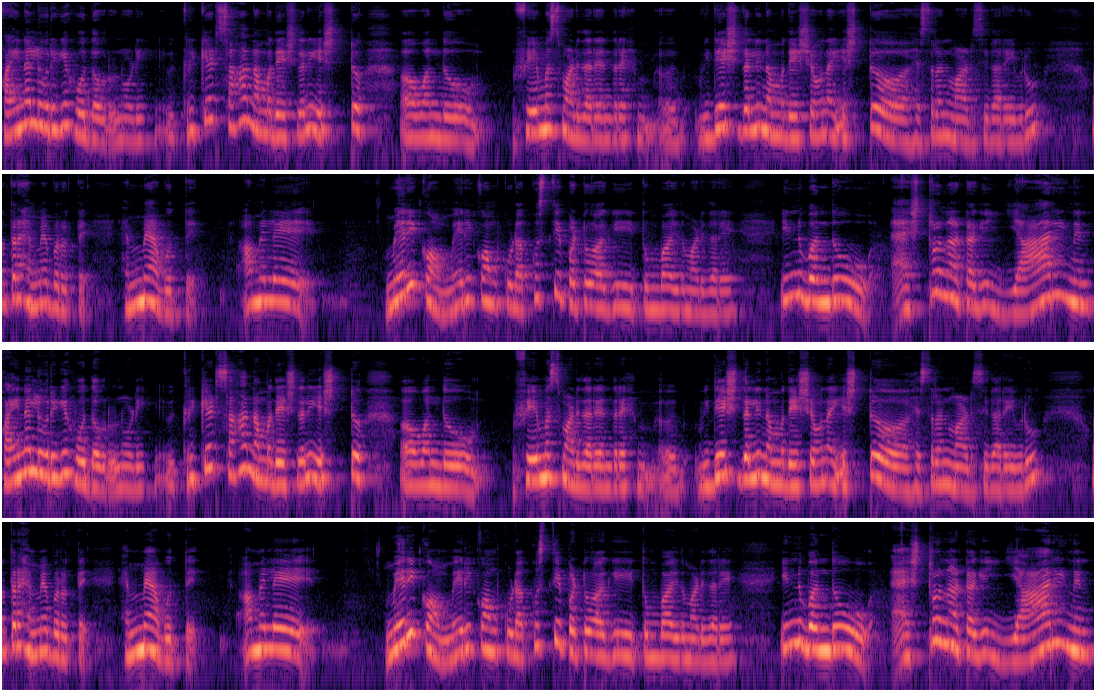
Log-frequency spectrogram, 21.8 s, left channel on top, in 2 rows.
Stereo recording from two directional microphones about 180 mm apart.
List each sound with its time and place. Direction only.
0.0 s a woman's voice: 15° right (ahead or behind)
